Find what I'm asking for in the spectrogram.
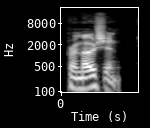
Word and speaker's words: ProMotion: Is it ProMotion or is it promotion? – Well, if there's a little bit of space between the O and the M, between pro and motion, then you're saying it right. So it is two words, perfect.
